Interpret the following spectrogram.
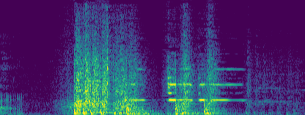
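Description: Civil War–style fife and drum: a rapid snare drum roll about half a second in, followed by high fife notes.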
